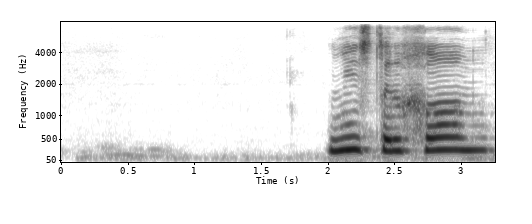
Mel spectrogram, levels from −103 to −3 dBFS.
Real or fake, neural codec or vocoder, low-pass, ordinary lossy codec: fake; codec, 44.1 kHz, 3.4 kbps, Pupu-Codec; 7.2 kHz; none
